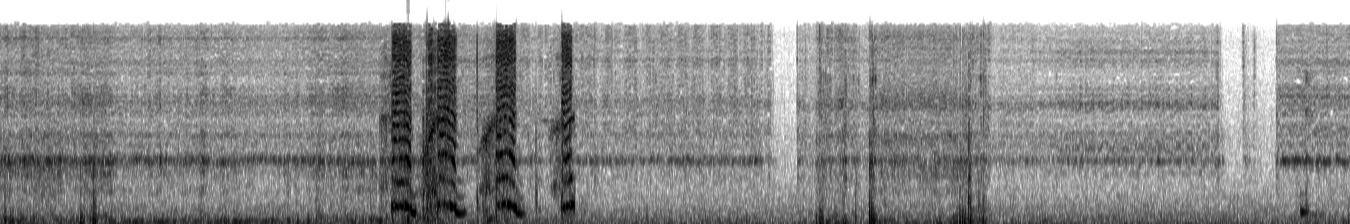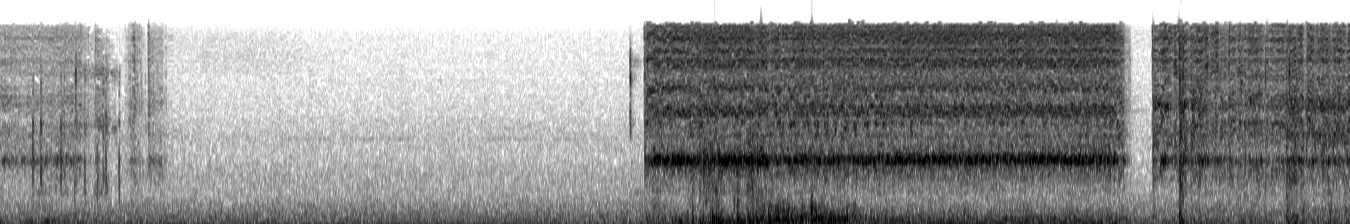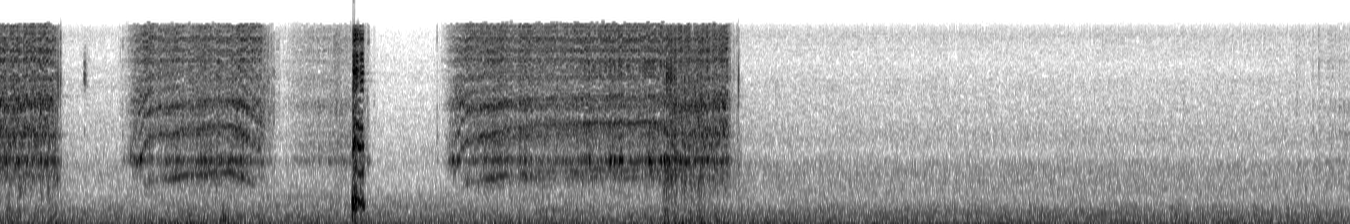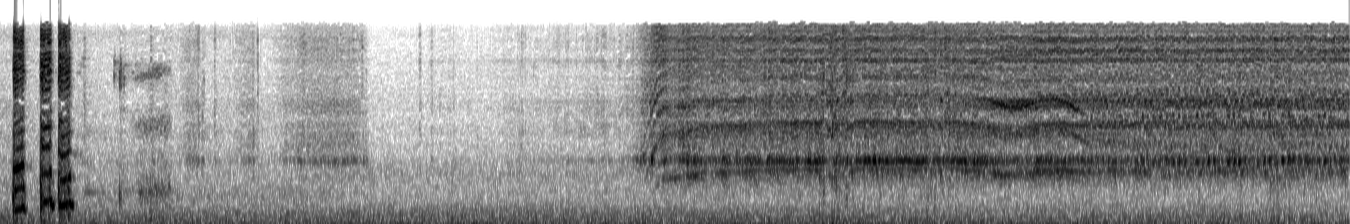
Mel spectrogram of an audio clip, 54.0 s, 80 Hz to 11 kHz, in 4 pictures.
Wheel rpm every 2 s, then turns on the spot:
50, 60, 60, 60, 50, 50, 40, 20, 0, 10, 240, 270, 220, 180, 110, 40, 220, 60, 0, 0, 10, 10, 20, 90, 230, 210, 190.
28-30 42-44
